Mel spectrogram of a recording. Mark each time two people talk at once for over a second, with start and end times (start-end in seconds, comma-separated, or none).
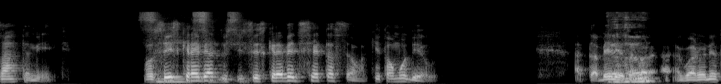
1.4-2.6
